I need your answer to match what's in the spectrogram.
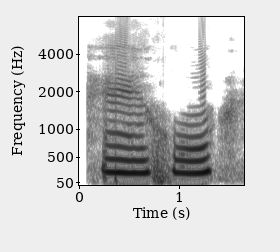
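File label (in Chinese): "cai3 hong2" Mandarin Chinese, female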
